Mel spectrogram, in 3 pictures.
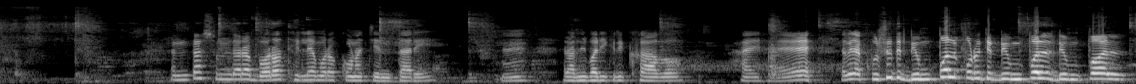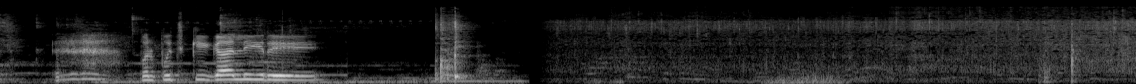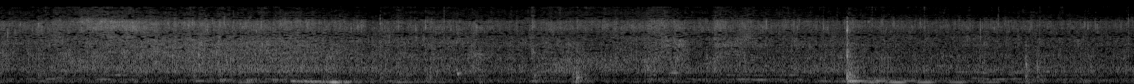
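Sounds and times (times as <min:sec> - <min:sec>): chicken sizzling in a pan: 0:00.0 - 0:01.9, 0:16.8 - 0:34.0.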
